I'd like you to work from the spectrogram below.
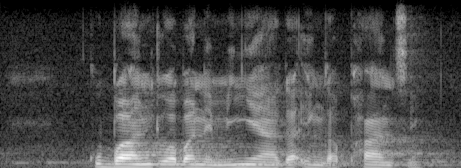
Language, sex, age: Zulu, male, 23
